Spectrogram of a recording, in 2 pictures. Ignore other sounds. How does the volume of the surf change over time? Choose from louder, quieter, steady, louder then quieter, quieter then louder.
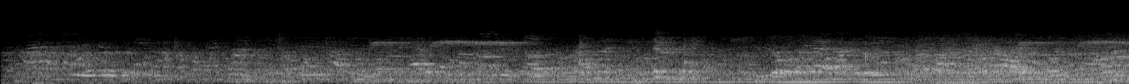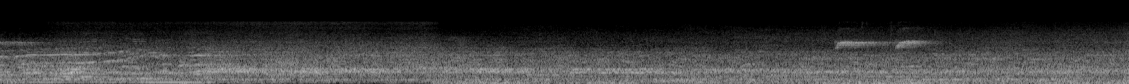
louder.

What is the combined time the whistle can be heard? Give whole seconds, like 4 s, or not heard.
4 s.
